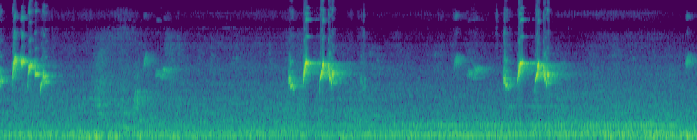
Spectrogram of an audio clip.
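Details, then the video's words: Red-whiskered bulbul in voice practice: short lively phrases of slurred, liquid whistles repeated every few seconds, each introduced by a softer note, over a faint low hum. "Chào mào hót luyện giọng"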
